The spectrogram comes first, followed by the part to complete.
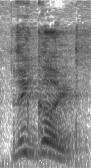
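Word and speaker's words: wriggled: रिगल्ड। इसको देखो W से स्टार्ट हो रहा है, लेकिन W जो है यहाँ पे साइलेंट होता है, तो इसको अच्छे से प्रोनाउंस करना, रिगल्ड।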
